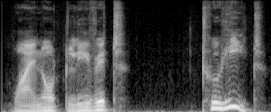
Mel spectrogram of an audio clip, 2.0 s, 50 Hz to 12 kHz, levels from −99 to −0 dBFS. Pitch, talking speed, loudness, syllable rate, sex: 115 Hz, 175 wpm, -17 LUFS, 5.5 syllables/s, male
